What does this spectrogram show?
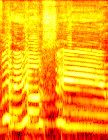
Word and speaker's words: Niosi: Hey, Christopher Niosi! Rhymes with ravioli!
